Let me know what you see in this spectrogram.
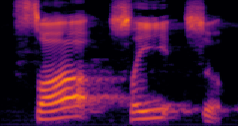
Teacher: Shad dari ujung lidah bersama ujung gigi seri bawah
